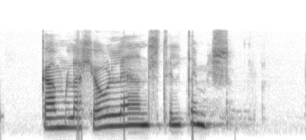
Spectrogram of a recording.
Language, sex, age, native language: Icelandic, female, 10, Icelandic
